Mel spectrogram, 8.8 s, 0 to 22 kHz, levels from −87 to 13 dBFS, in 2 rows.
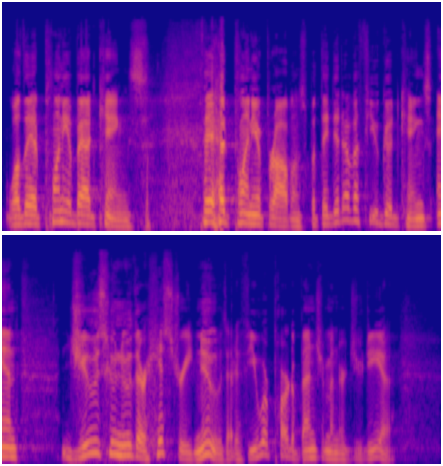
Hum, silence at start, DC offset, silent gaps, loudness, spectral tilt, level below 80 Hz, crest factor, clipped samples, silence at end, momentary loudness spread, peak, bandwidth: none; 0.05 s; under 0.1%; none; -24 LUFS; -5 dB/octave; -58 dBFS; 20 dB; under 0.1%; 0.5 s; 14 LU; -4 dBFS; 16 kHz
